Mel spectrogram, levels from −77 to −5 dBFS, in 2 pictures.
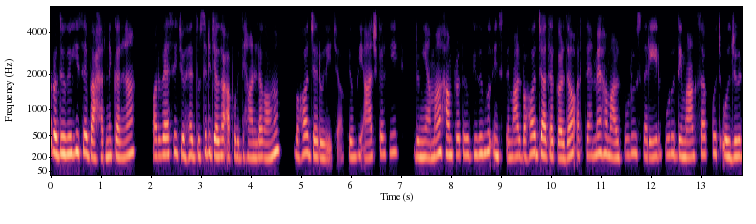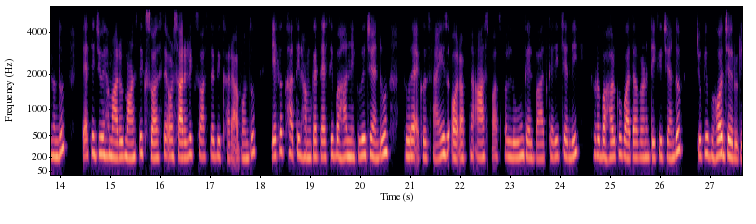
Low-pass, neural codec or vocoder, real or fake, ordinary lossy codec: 5.4 kHz; codec, 16 kHz, 0.7 kbps, FocalCodec; fake; none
